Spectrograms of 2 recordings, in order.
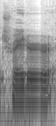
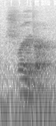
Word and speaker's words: Schroeder: the name is pronounced Schrader okay it's spelled like Schroeder but it's pronounced Schrader okay okay and she's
